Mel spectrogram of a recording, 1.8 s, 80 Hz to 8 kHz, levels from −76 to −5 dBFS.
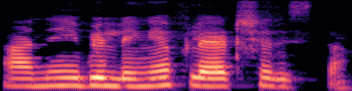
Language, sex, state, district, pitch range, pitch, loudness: Konkani, female, Goa, North and South Goa, 195-210 Hz, 200 Hz, -17 LUFS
